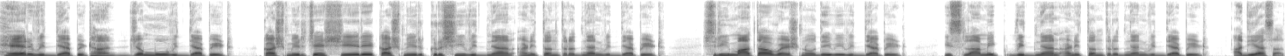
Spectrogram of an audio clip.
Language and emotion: Goan Konkani, neutral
